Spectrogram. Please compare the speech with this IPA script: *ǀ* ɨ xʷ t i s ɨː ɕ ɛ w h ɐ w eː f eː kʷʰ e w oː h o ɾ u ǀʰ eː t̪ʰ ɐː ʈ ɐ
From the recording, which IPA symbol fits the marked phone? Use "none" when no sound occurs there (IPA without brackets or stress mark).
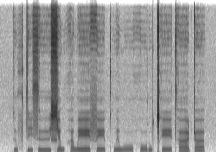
k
